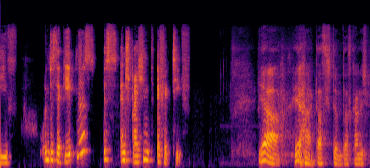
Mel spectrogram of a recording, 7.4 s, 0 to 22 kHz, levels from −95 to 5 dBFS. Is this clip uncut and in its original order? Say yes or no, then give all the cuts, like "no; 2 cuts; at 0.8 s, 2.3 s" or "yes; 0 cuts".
yes; 0 cuts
